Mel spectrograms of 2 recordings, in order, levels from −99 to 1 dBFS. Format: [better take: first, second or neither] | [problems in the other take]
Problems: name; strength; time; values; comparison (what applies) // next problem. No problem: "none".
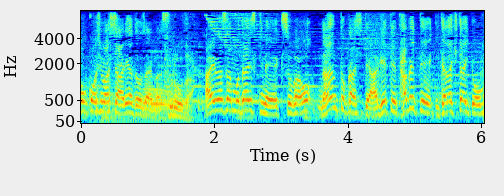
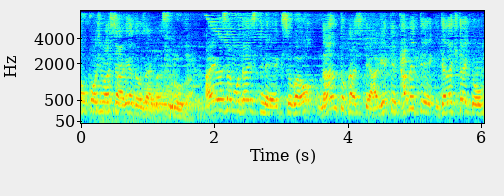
first | room echo; dies away in 2.3 s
